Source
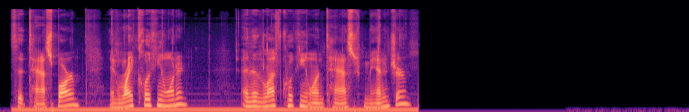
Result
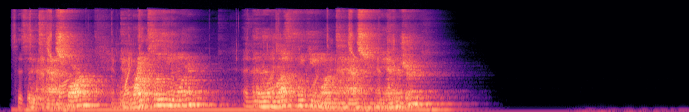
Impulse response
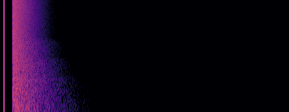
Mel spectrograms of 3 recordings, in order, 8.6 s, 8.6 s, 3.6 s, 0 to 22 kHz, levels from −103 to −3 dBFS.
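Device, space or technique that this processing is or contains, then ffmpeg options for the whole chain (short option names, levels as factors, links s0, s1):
bathroom: -filter_complex "[1:a]atrim=start_sample=2205[s0];[0:a][s0]afir=irnorm=-1:irlink=0,volume=1.19"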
